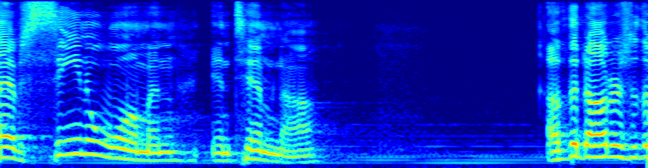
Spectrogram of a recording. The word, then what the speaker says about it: Timnah: It says, now Samson went down to Timnah. That's the Hebrew way to pronounce it. I would have said Timnah.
